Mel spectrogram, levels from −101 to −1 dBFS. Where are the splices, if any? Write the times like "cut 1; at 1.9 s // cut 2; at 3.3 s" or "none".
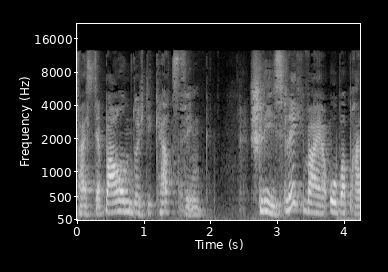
cut 1; at 1.5 s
